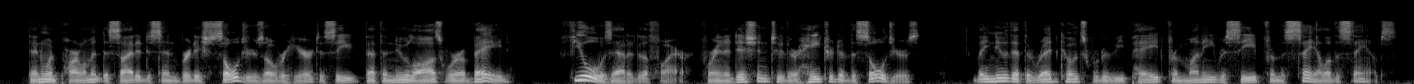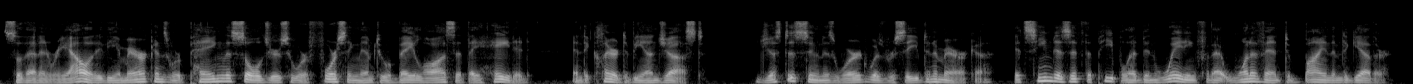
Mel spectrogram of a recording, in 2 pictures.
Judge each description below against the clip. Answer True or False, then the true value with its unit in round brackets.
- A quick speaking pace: True (220 wpm)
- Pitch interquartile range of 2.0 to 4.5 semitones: True (3.9 semitones)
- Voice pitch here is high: False (95 Hz)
